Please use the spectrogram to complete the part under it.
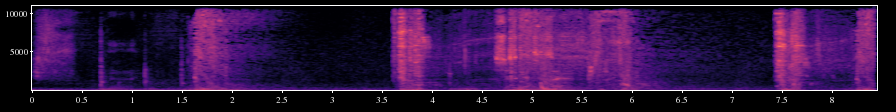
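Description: A hollow ball rolls and thuds as it bounces over bumpy ground.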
